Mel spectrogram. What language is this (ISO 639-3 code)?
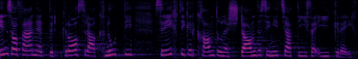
gsw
